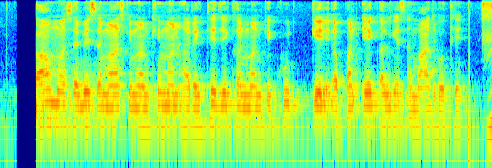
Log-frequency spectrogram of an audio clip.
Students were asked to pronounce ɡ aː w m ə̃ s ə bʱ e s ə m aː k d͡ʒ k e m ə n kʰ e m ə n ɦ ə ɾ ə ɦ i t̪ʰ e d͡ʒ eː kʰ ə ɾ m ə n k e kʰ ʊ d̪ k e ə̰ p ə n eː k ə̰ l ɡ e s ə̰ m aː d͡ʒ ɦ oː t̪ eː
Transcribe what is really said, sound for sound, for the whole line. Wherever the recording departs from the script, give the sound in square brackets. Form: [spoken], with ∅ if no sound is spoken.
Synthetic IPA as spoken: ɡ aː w m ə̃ s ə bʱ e s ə m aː [∅] d͡ʒ k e m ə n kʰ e m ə n ɦ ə ɾ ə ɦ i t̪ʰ e d͡ʒ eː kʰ ə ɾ m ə n k e kʰ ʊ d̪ k e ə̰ p ə n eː k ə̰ l ɡ e s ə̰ m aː d͡ʒ ɦ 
